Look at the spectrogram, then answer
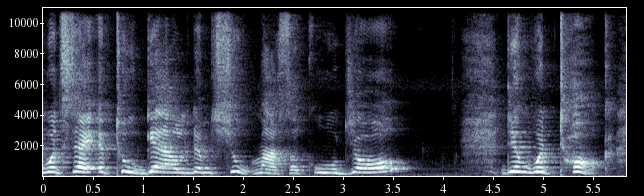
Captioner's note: speaking in foreign language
